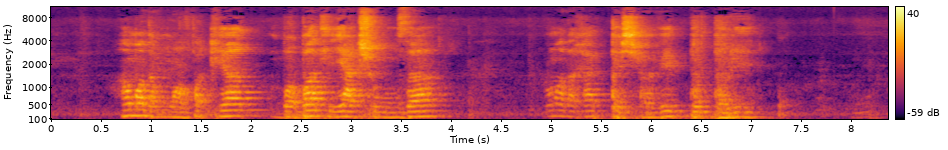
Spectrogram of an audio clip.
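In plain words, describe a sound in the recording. A young man raps loudly through a microphone.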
